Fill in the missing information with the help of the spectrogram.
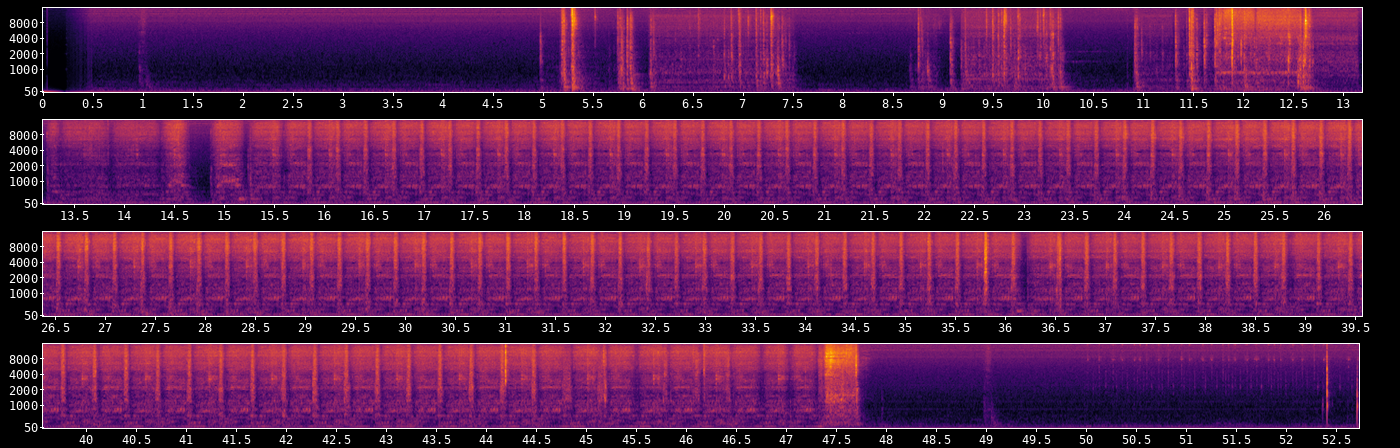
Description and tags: Printing one page.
